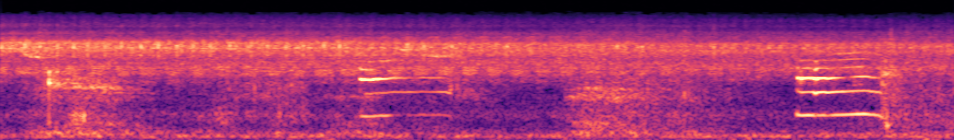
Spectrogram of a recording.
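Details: A brown tabby-and-white cat calling from a steep spot above a slope, wanting to be petted: two short, clear meows about two seconds apart, each a brief level tone, over a steady high-pitched hiss.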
